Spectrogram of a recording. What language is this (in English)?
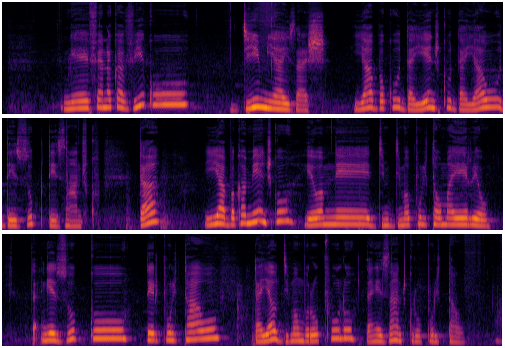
Tesaka Malagasy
